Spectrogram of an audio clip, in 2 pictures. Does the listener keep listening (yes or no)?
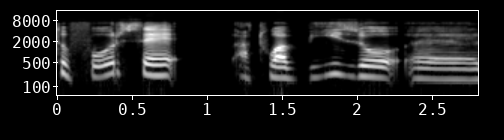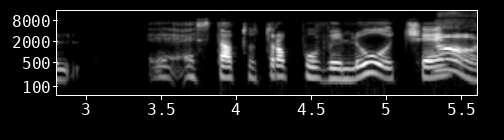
no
